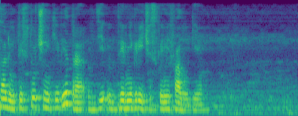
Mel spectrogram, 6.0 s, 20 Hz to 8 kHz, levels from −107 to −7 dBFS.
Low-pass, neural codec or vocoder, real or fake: 7.2 kHz; autoencoder, 48 kHz, 128 numbers a frame, DAC-VAE, trained on Japanese speech; fake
